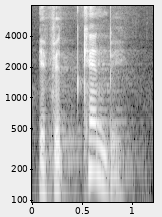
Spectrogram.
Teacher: the first syllable the consonant is dropped and also can is spoken normally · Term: weakened section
